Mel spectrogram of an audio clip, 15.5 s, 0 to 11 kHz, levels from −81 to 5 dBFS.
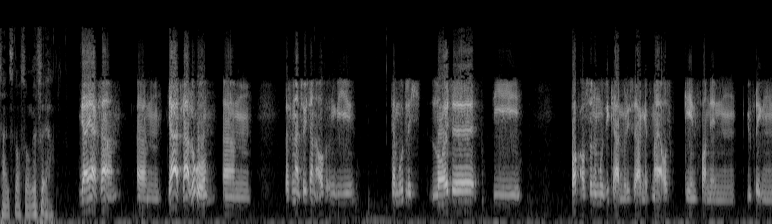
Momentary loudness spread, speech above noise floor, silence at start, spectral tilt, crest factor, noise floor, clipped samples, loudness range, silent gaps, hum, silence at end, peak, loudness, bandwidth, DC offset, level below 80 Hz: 16 LU; 37 dB; 0 s; -4 dB/octave; 20 dB; -63 dBFS; under 0.1%; 6 LU; none; none; 0 s; -6 dBFS; -25 LUFS; 8 kHz; under 0.1%; -60 dBFS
